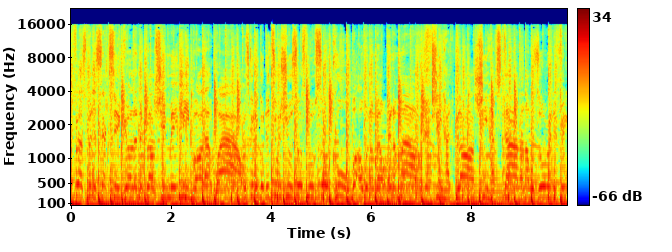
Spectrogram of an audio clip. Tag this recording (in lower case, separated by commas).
music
